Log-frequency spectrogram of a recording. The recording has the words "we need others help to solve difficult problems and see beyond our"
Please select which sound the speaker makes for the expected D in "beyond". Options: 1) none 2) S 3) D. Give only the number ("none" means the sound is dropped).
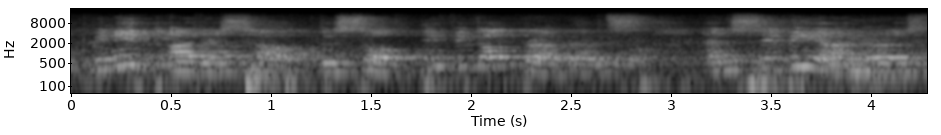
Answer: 1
